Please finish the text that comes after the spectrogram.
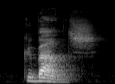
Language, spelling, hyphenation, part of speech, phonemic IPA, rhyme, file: Dutch, Cubaans, Cu‧baans, adjective, /kyˈbaːns/, -aːns, Nl-Cubaans.ogg
- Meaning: Cuban (pertaining to Cuba or Cubans)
